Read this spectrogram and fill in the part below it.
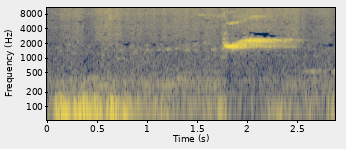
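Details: Barbet, called burung takur locally, in the wild with its young: after low rumbling, one loud whistled note rises sharply and then fades slowly over nearly a second.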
